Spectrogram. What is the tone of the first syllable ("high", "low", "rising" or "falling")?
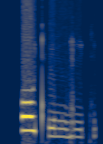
high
